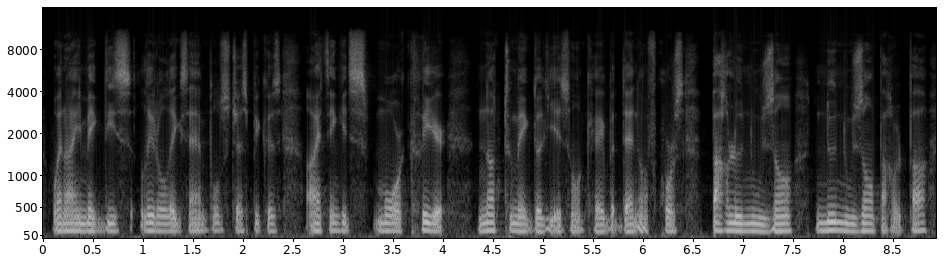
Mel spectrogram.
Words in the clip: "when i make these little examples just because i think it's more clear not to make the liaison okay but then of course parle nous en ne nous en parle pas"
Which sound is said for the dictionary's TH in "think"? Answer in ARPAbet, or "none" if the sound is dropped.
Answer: TH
